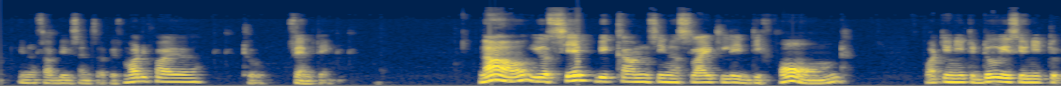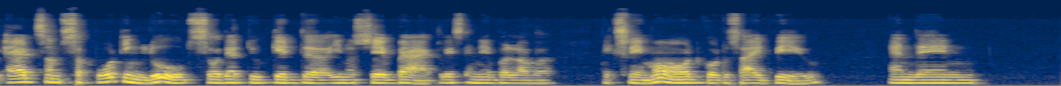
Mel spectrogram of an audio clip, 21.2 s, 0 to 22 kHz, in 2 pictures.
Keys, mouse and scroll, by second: 0.7-3.4 drag, 3.7-4.7 middle drag, 4.7-5.0 scroll down 2, 5.0-8.7 middle drag, 8.7-9.0 scroll up 2, 9.0 scroll down 1, 9.2-9.9 middle drag, 9.9 click, 11.3 Tab, 12.4-15.4 middle drag, 15.8 click, 16.6-17.8 middle drag, 17.8 KP_3.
